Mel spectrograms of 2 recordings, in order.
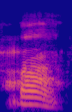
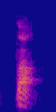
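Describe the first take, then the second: First: The vowel ends openly without a catch. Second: The vowel is cut off by a glottal catch. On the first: The speaker calls it right. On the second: The speaker calls it wrong.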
